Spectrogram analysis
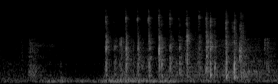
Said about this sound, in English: What's that noise I can hear, ma'am? That's my printer going off.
